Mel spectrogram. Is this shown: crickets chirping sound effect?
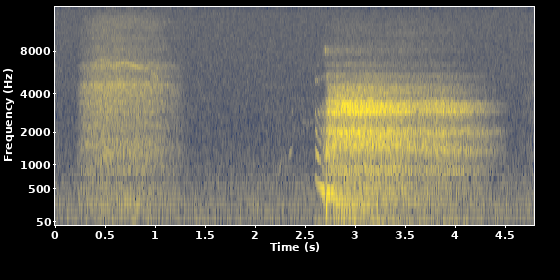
no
